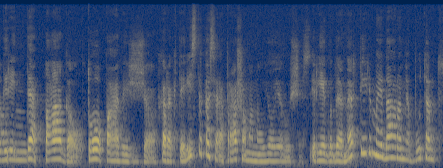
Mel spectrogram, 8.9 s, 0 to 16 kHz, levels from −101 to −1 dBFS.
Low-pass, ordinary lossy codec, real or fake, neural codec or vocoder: 14.4 kHz; AAC, 64 kbps; real; none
